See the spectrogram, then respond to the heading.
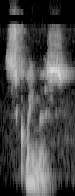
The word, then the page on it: squamous: British English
